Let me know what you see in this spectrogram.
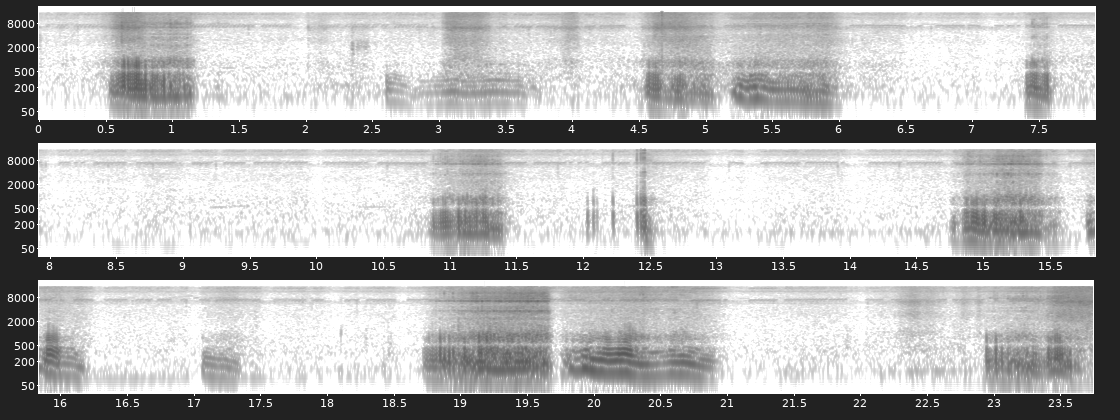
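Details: Dog asleep on his back with his head on the owner's inner elbow gives loud, rough snores in irregular bursts with quiet gaps between: snoring.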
